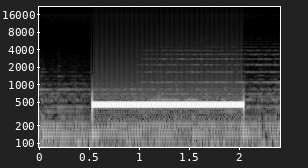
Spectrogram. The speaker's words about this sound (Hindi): अरे भैया फोन भी नहीं उठा रहे।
